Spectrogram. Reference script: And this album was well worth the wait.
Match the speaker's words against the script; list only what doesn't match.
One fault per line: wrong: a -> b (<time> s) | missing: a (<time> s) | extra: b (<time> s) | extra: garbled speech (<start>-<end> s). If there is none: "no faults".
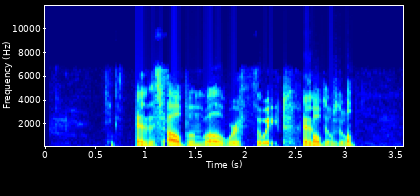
missing: was (1.6 s)
extra: garbled speech (2.6-3.1 s)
